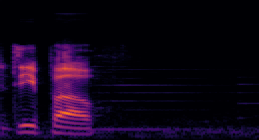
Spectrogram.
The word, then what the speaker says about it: depot: Yeah, depot. What does it say for you? The T is silent, Mario.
